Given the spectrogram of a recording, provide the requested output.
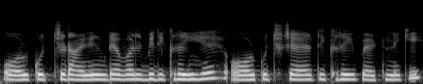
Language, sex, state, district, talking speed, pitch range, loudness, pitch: Hindi, female, Madhya Pradesh, Dhar, 215 wpm, 220-235 Hz, -15 LUFS, 230 Hz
